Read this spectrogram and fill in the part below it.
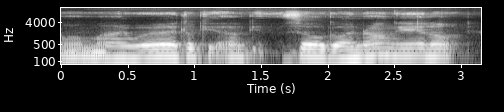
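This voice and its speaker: In a British accent, a man talks at a fairly quick pace. His tone is dark and mellow, with fairly high pitch. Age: 60s. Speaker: betting YouTuber. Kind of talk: casual screen-share tutorial. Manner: casual, halting with fillers.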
